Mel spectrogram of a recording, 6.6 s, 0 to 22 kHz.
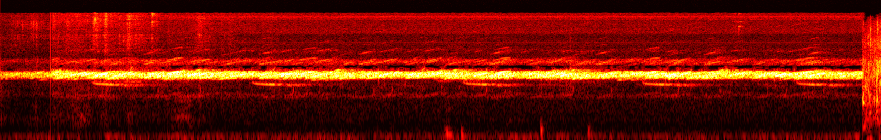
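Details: A dense chorus of spring peepers at a backcountry campsite in Algonquin Park in May 2024, heard at dusk under a pink sky and calling all night. Countless high piping peeps merge into one shrill, unbroken ring.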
